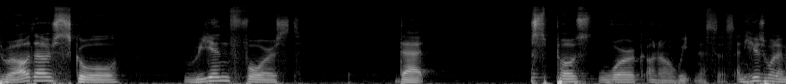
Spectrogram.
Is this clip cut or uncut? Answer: cut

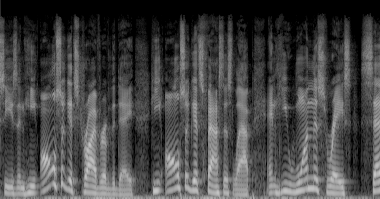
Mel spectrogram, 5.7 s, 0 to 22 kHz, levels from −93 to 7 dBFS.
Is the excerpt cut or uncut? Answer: uncut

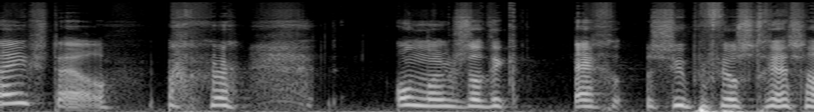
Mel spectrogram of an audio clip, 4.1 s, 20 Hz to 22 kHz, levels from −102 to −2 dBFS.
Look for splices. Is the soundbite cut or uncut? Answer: uncut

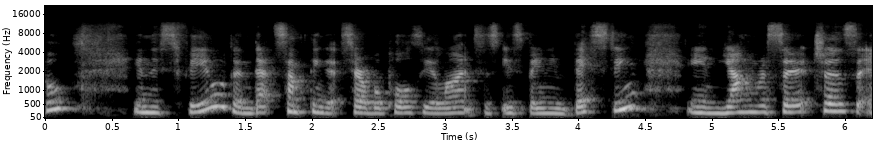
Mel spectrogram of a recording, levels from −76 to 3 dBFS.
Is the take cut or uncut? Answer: cut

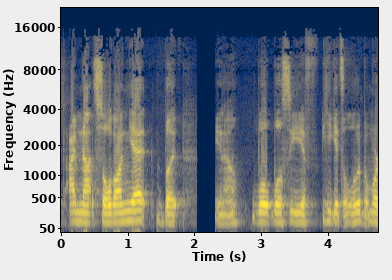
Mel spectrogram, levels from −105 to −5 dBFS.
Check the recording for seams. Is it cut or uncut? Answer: uncut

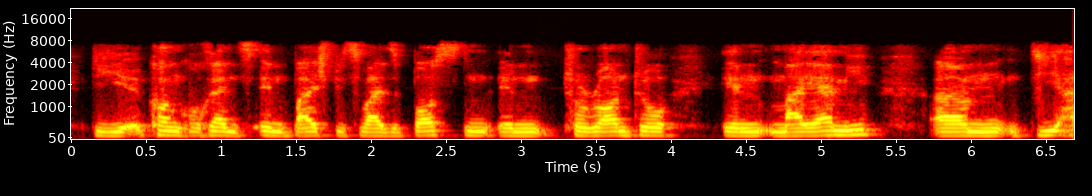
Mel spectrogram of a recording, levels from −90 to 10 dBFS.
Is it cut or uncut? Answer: uncut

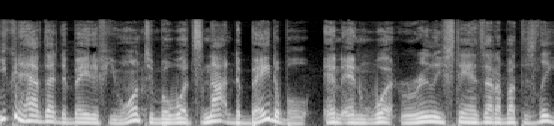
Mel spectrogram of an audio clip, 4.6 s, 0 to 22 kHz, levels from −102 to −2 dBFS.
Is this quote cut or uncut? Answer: uncut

